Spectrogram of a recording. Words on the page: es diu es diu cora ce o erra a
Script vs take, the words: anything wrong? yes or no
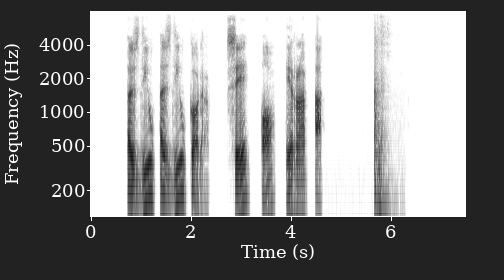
no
